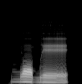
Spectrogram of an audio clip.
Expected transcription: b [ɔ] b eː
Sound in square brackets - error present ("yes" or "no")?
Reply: no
